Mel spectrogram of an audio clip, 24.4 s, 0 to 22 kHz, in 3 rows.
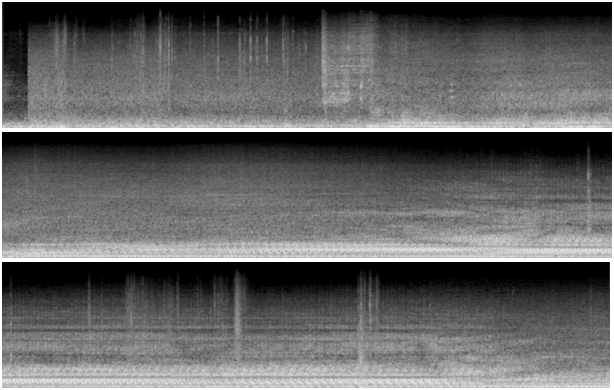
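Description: A 2019 twin-turbo Ford Mustang GT engine cranks and turns over, then settles into a steady, rough rumbling idle close by, with no voices.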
